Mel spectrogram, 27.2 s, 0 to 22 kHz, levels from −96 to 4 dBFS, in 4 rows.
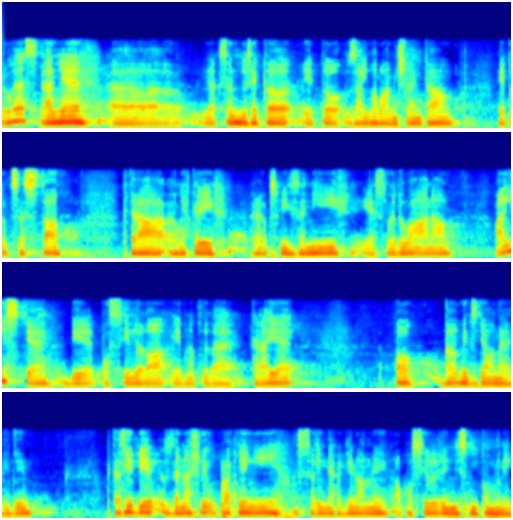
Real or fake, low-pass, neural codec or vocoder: fake; 7.2 kHz; codec, 44.1 kHz, 1.7 kbps, Pupu-Codec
